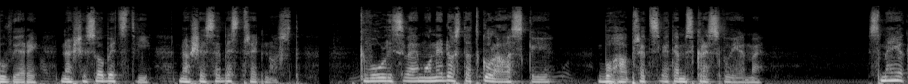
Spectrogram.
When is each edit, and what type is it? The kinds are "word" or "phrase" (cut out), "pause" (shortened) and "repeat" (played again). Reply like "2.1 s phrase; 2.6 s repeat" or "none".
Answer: none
